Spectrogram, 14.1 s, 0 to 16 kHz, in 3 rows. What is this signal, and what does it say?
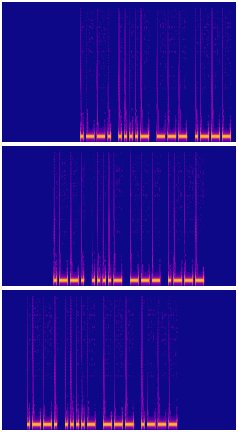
Morse code, heard as a keyed tone, about 22 wpm, 700 Hz. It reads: P4OJ P4OJ P4OJ
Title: DXCC-100 Call Signs - 4 Characters - Repeated 3x - 22wpm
